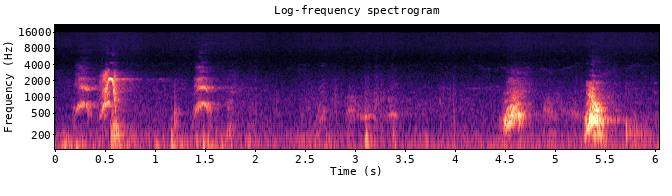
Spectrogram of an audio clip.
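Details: Spanish Mastiff on a farm, 1 October 2017: two sharp barks in the first second and a half, a quiet pause, then two more throaty barks near the end against faint background murmur.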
